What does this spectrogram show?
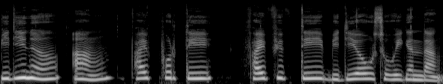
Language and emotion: Bodo, neutral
